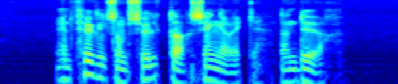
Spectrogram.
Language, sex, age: Norwegian, male, 33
